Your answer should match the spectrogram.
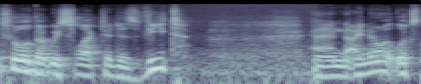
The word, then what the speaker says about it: Vite: Uh the build tool that we selected is VIT. And I know it looks like vite, but uh it's pronounced vit. It's a French word.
